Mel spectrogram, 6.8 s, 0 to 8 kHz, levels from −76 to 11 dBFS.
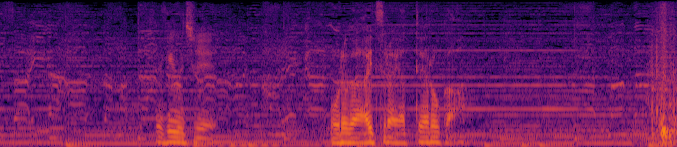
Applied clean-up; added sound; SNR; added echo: none; none; none; none.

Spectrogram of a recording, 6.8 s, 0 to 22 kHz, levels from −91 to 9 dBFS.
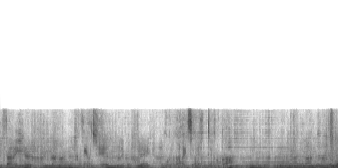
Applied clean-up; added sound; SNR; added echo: neural separator model SepFormer DNS4.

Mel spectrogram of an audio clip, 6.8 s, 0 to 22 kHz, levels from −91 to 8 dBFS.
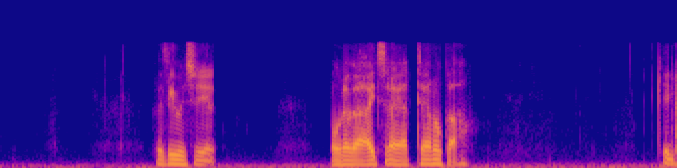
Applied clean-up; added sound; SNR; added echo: neural diffusion model UNIVERSE++.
